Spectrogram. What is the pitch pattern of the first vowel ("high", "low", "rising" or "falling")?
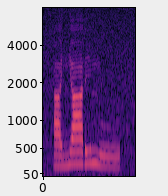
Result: low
